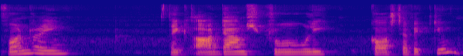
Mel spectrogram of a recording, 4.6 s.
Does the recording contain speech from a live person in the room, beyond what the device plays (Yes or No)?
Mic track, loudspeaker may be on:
No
